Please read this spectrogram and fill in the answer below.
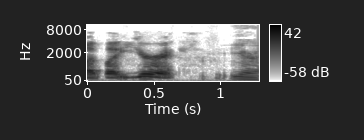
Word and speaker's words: Uhrich: like I said nobody can say it or spell it but Urich you're like okay I was I was I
